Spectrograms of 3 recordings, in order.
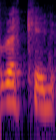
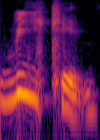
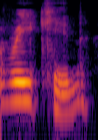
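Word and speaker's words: Wrekin: Going around the wreckin is a a hill near Wolver Wolverampton. Oh, right. Okay. Um, it's pronounced Reekin, right? So now I know. So going around the Reikin is a hill near Wolverampton to Shrewsbury route.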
